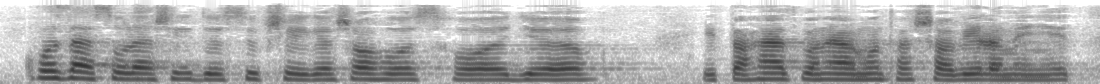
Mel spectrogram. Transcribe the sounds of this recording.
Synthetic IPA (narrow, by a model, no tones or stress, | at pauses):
ho̞zːaːsoːlaːʃiid̪øːsykʃeːɡɛʃɒɦo̞shoɟ | it̪ːɒɦaːzbɒnɛlmo̞nt̪hɒʃːɒveːlɛmeːɲeːt̪̚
